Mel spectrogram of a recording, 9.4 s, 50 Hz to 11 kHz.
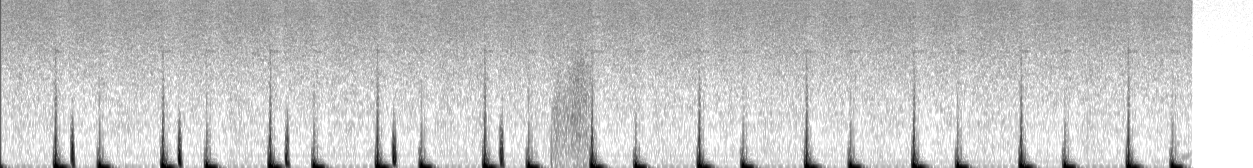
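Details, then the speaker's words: Simulated regular heartbeat about 75/min with a high-frequency mid-systolic non-ejection click; click introduced in early beats, then withdrawn. "the click will move closer to the first sound when volume to the ventricle is reduced as occurs in standing or the valsalva maneuver when ventricular volume is increased as in squatting or bradycardia the click will move farther from s1"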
